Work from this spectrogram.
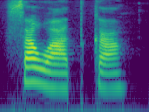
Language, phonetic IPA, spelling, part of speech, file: Polish, [saˈwatka], sałatka, noun, Pl-sałatka.ogg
